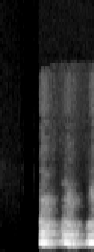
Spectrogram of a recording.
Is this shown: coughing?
no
